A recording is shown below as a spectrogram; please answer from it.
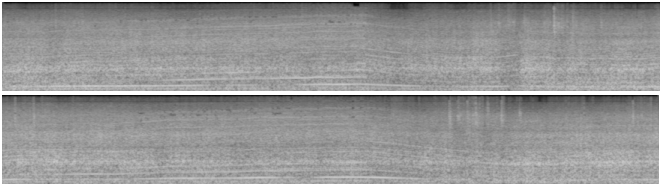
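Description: A dirt midget race car in iRacing at Fairbury runs under steady throttle, its engine a continuous droning whine that rises and falls in pitch as the throttle is fed in and eased off, loud and constant throughout.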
